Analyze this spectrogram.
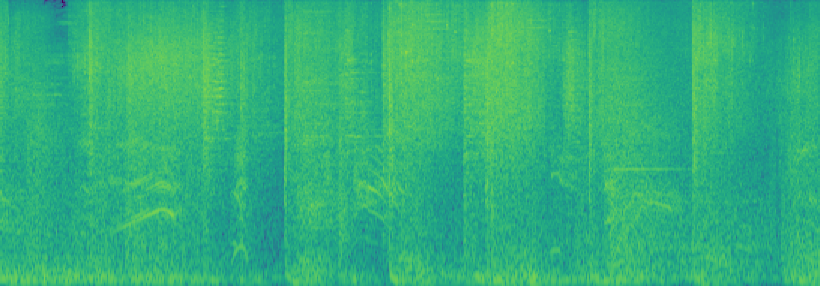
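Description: Weapons clash and thud in a fast fight.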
